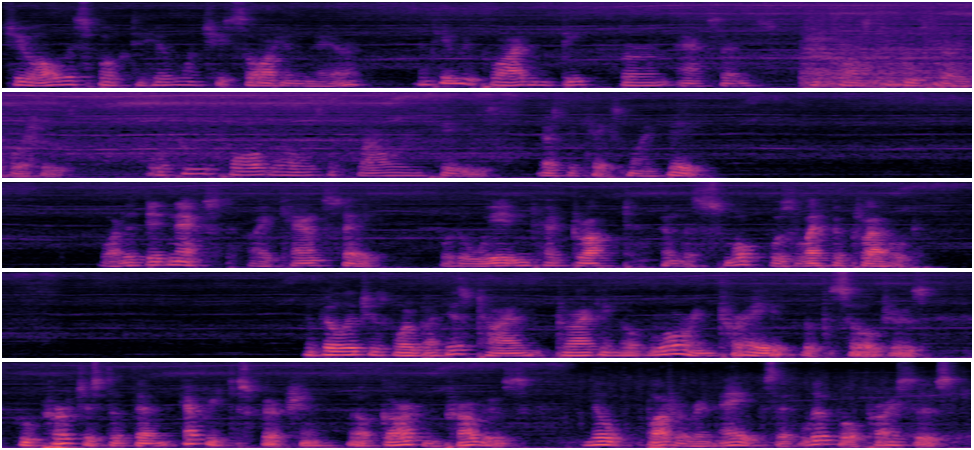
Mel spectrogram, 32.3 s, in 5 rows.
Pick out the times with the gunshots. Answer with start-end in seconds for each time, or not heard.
5.3-6.8.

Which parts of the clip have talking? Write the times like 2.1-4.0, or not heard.
0.0-11.2, 13.6-19.1, 21.4-32.2.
